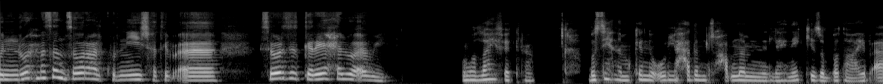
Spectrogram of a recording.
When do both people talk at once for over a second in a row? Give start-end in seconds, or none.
none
